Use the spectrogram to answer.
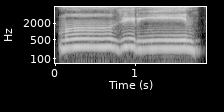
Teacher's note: यहाँ पे इख्फा हकीकी गुन्ना कामिला, नून साकिन के बाद जाल आ गया है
